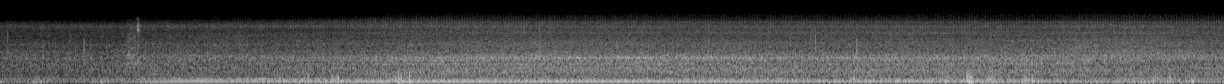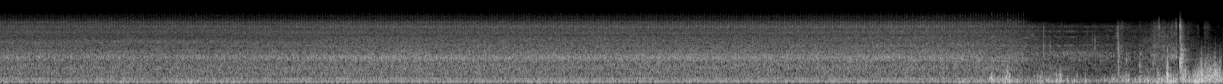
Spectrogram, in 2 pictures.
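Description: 2012 Mazda CX-9's 3.7-litre V6 petrol engine idling steadily with the bonnet open. Knocks and rustling near the end.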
